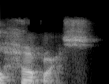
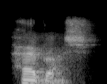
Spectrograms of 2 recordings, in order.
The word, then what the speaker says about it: hairbrush: pronunciation is fairly equal, but usually that stress falls a little bit more on the first syllable. So we say hairbrush, hairbrush.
